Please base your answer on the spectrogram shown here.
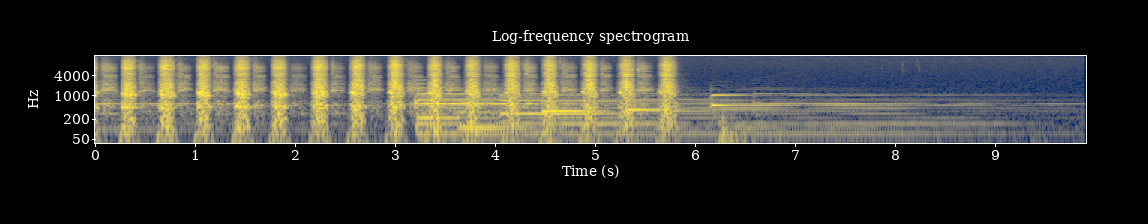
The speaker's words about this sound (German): Atme ein paar Mal ganz schnell ein und aus mit den Armen nach oben. Das hört sich so an.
